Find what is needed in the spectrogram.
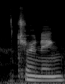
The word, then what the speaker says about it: churning: And, you know, she said that once when she was back on the farm down in Virginia, she was turning butter. Is that how you say it? Turning? Churning? – Churning. – Churning. She was turning butter. – Churning with a CH.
